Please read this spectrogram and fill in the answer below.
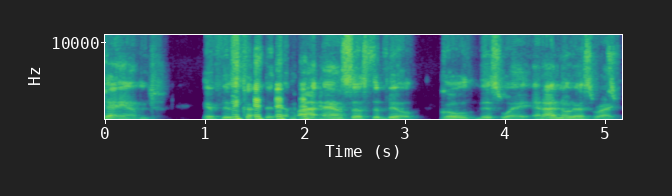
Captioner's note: laughter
